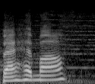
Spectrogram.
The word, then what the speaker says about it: behemoth: It's actually pronounced behemoth.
